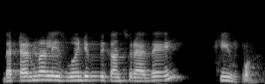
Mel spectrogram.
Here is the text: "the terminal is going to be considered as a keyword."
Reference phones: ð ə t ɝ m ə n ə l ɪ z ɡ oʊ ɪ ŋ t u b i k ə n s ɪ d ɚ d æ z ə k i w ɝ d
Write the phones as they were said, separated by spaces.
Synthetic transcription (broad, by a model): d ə t ɝ m ə n ə l ɪ z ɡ oʊ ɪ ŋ t u b i k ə n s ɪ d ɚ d æ z ə k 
